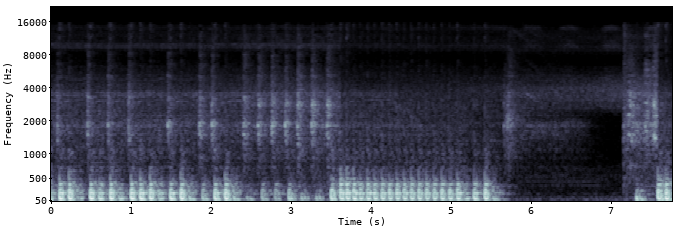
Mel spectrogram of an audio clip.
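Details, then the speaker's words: 2016 Honda CBR 300R with bogging, stalling and rough idle, just refuelled and started: uneven, lumpy chuffing about four beats a second that falters and almost dies before catching, exhaust smelling foul; rough running, nearly stalling. "thank you so close [Music] oh so close oh she's trying man she wants to stay running"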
